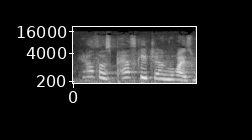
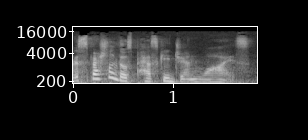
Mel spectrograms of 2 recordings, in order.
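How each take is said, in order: First: "pesky" pitched high with a mock groan; mock exasperation. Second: Said in the usual way. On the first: Line managers grumbling about young staff, mocking high whine. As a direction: imitate a manager's put-upon complaint. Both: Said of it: "come up against when I start talking about employee retention".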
